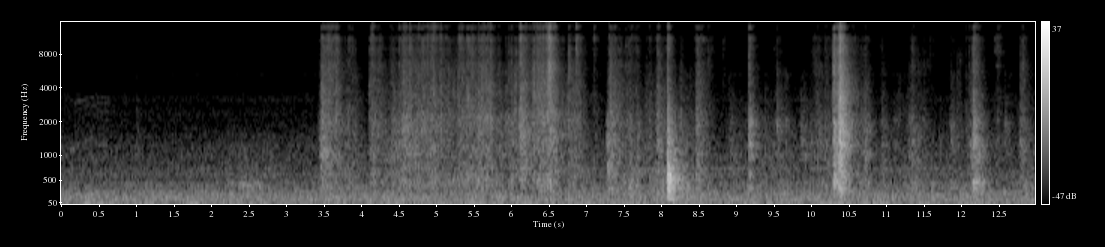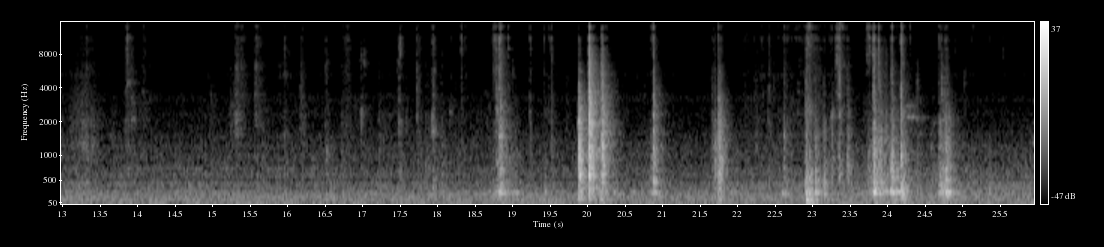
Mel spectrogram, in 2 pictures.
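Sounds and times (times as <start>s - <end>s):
groceries rustling: 3.4s - 13.7s
sharp knocks of items and fridge doors: 7.3s - 12.4s, 19.9s - 22.0s, 22.6s - 25.0s.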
